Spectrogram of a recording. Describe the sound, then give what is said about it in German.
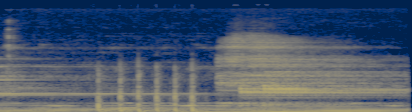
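Six quick, evenly spaced knocks rap on a house door, fairly loud. A steady rushing hiss then rises and continues to the end. No one speaks. “Wie könnte sie denn jetzt irgendwo hier, also wir klopfen sein. einfach mal.”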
